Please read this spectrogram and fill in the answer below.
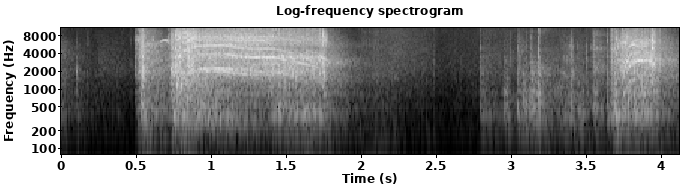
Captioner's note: drill whirring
